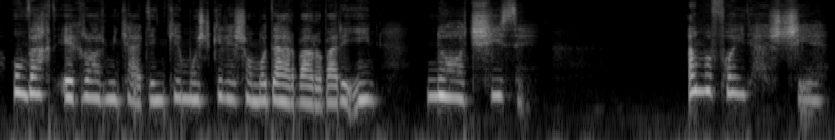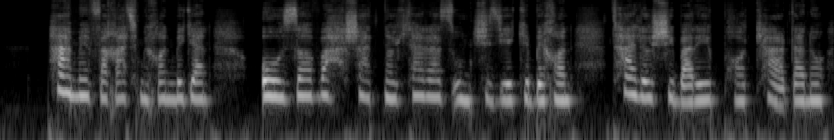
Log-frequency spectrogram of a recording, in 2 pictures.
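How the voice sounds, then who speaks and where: A woman voicing a calm, persuasive young woman in a storybook reading, polite and coaxing. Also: on the high side, dry recording, clean studio sound, natural voice.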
